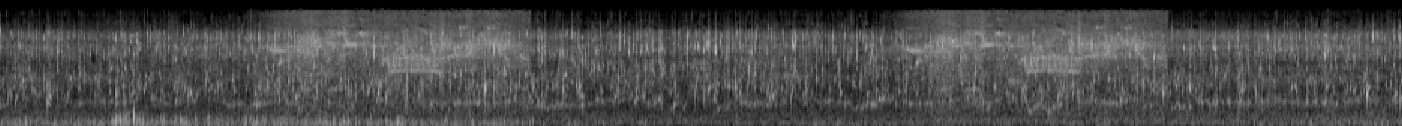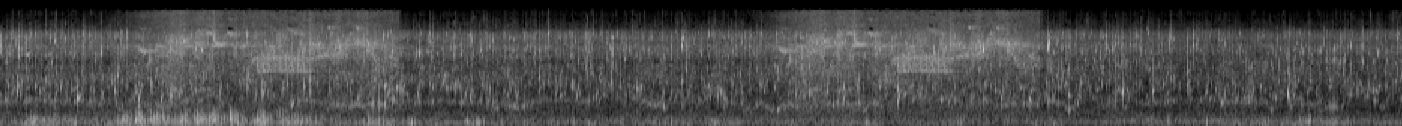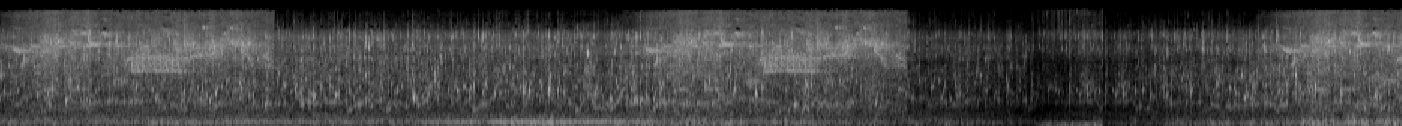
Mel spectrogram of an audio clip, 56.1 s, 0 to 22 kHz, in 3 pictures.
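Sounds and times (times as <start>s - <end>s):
stream trickling: 0.0s - 56.0s
birds singing: 3.4s - 7.1s, 12.0s - 15.6s, 20.3s - 24.0s, 29.0s - 32.6s, 37.4s - 41.0s, 45.8s - 49.5s, 54.3s - 56.0s.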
